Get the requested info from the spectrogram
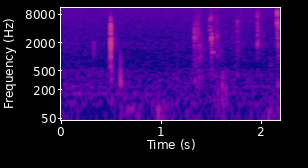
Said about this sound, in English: This one is a mouthful, so I had to take a sip there.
